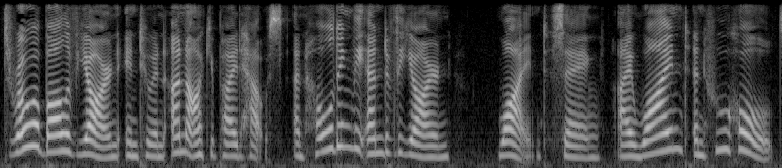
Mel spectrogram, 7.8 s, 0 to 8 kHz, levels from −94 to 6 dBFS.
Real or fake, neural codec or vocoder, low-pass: real; none; 7.2 kHz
